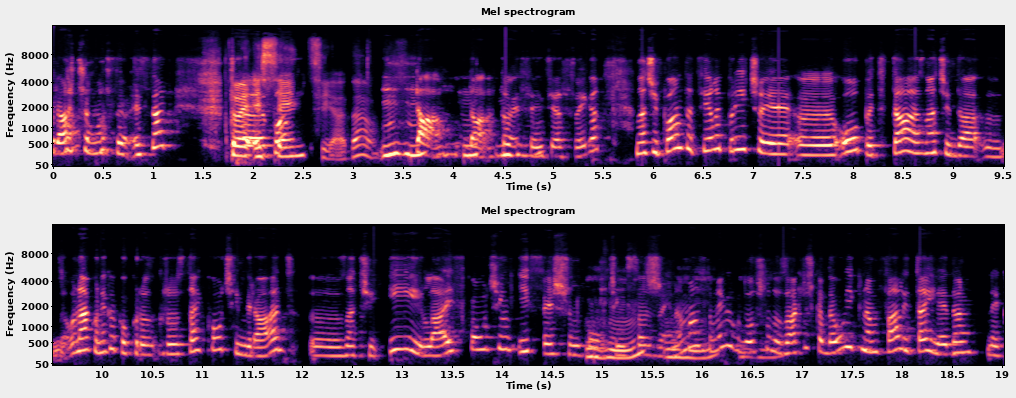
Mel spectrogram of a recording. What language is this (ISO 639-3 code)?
hrv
